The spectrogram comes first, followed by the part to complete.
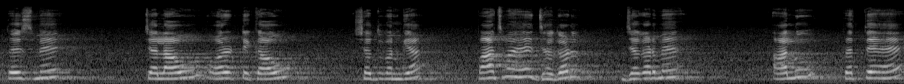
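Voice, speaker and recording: A woman teacher giving a grammar lesson, slowly and deliberately reading out words one by one. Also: high-pitched, a bit bright. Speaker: school teacher. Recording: echoey room with long reverb, faint noise.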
